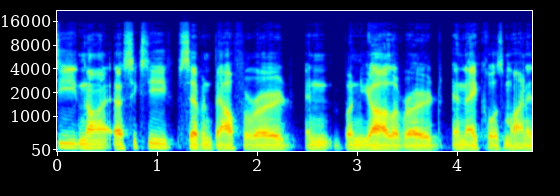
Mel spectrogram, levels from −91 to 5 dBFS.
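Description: No technical faults can be heard in the speech.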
